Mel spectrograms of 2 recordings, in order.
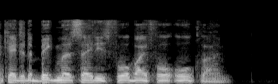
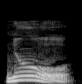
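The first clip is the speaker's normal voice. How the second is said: high-pitched, drawn-out indignant denial; stung, higher-voiced objection; protesting; 9 semitones higher, 4 dB louder than usual. A narrator's reading. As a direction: protest your innocence. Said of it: "Ian protested".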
